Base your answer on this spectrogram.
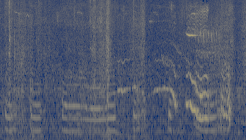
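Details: Weimaraner puppies whimpering in short, thin, tonal whines, some held briefly and some bending upward, with a quiet background.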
